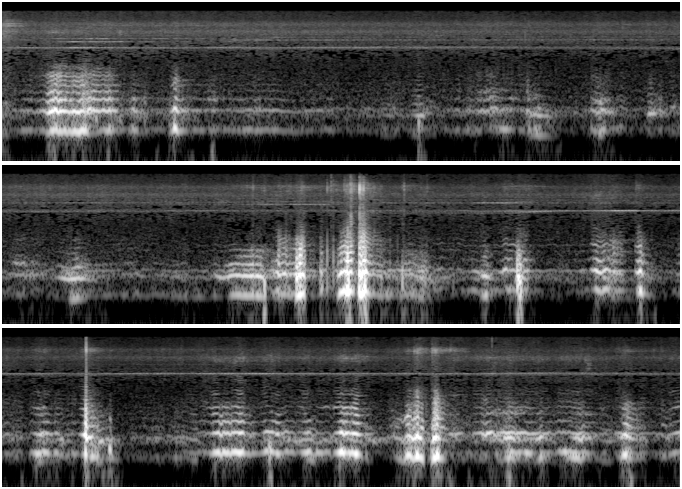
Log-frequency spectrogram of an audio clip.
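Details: Dwarf honey bees attacking in Thailand while grass was being cut; low droning wing buzz with steady harmonic tones, swelling and fading in irregular bursts, louder clusters near the middle and end.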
